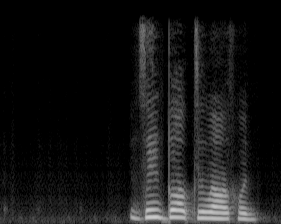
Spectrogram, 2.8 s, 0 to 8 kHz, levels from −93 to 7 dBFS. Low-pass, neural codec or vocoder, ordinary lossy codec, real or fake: 7.2 kHz; codec, 16 kHz, 0.5 kbps, FreqCodec, larger model; none; fake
